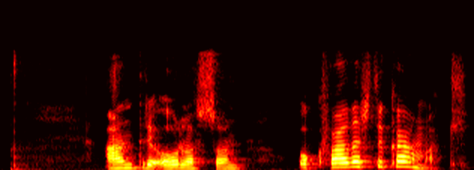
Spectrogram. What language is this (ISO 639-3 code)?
isl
